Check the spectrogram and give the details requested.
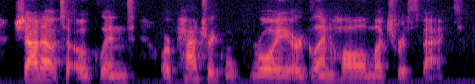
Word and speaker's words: Roy: to Oakland or Patrick Roy or Glenn Hall much respect Steve I do not follow you for this Patrick wah is the name of a hockey player it's spelled Roy so I don't follow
